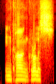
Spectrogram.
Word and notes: Incongruous: American English

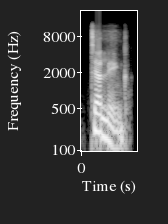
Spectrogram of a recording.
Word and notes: telling: Indian

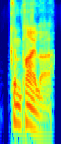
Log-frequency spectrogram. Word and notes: compiler: British English

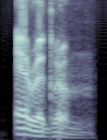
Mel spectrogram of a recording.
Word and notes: aerogramme: British English

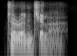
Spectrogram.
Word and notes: tarantula: British English

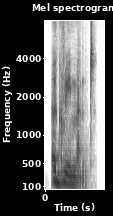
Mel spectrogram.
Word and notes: agreement: Indian

